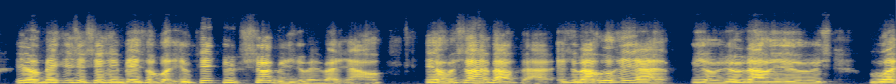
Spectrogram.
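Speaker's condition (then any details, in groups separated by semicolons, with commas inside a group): Partial glossectomy for tongue cancer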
